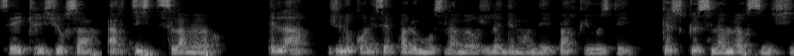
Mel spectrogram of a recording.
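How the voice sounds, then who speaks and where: In a Togolese accent, a man talks at a fairly slow pace, his fairly low voice dark and mellow in tone. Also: ordinary pitch variation. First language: Nawdm (speaking French). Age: 20s. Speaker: slam poet, storyteller, festival director. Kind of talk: interview.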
